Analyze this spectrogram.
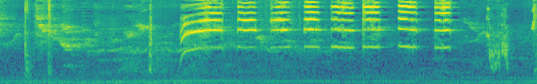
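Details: Young black-winged myna used to train and lure birds; after a few chips comes a bright rising whistle, followed by about eight evenly spaced ringing whistled notes, roughly three per second.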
